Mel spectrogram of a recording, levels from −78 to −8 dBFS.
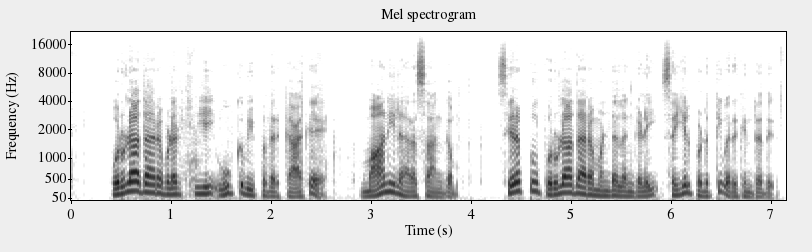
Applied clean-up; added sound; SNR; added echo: neural mask model RNNoise.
